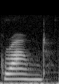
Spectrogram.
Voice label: "ground", English; terra; terreny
